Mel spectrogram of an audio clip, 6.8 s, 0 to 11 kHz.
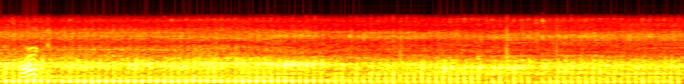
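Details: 10 hp Tecumseh single-cylinder engine with an alternator build, started on choke: quick, even firing pulses at a steady rhythm with no misses or knocks; normal running.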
